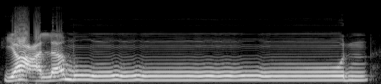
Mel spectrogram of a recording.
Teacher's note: तो हमने यहां पर वाव मद्दा को थोड़ा सा खींच कर पढ़ना है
